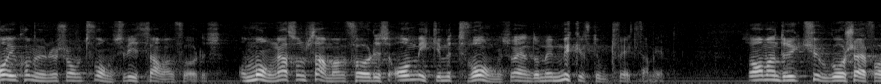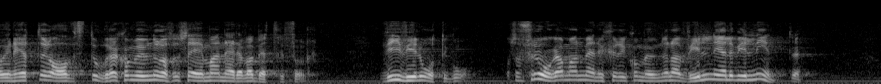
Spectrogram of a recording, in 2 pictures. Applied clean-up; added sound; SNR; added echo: none; none; none; none.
